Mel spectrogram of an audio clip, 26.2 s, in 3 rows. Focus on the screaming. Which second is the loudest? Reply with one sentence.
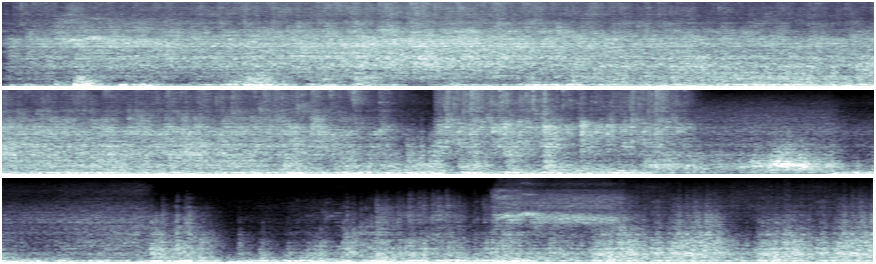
The loudest moment of the screaming is at 1 second.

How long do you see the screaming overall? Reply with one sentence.
You can hear the screaming for 3 seconds altogether.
